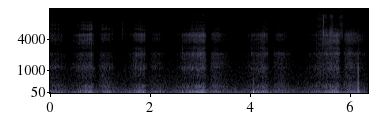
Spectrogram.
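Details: Landseer dog snoring as it falls asleep indoors: low, rough breathing rumbles returning roughly once a second, each with a soft hissy edge, plus a few faint clicks.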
